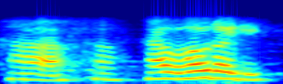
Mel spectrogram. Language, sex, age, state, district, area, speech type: Odia, female, 60+, Odisha, Gajapati, rural, conversation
